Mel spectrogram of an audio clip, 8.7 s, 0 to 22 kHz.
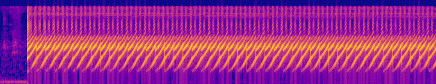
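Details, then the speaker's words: System Sensor MASS121575ADA horn with no clips inserted: loud fast warble sweeping up and down about three times a second, like a burglar alarm. The tone is working normally. "this tone is going to be the fast warble and the warble tone sounds like the sounds like a burglar burglar alarm"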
